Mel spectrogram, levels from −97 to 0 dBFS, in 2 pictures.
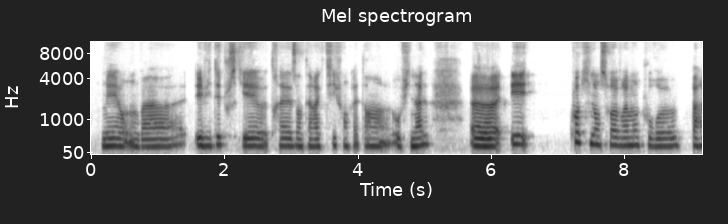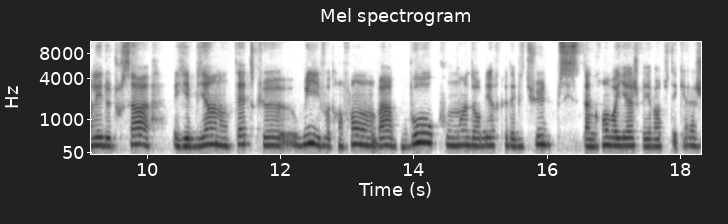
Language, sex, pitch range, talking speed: French, female, 180-210 Hz, 175 wpm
